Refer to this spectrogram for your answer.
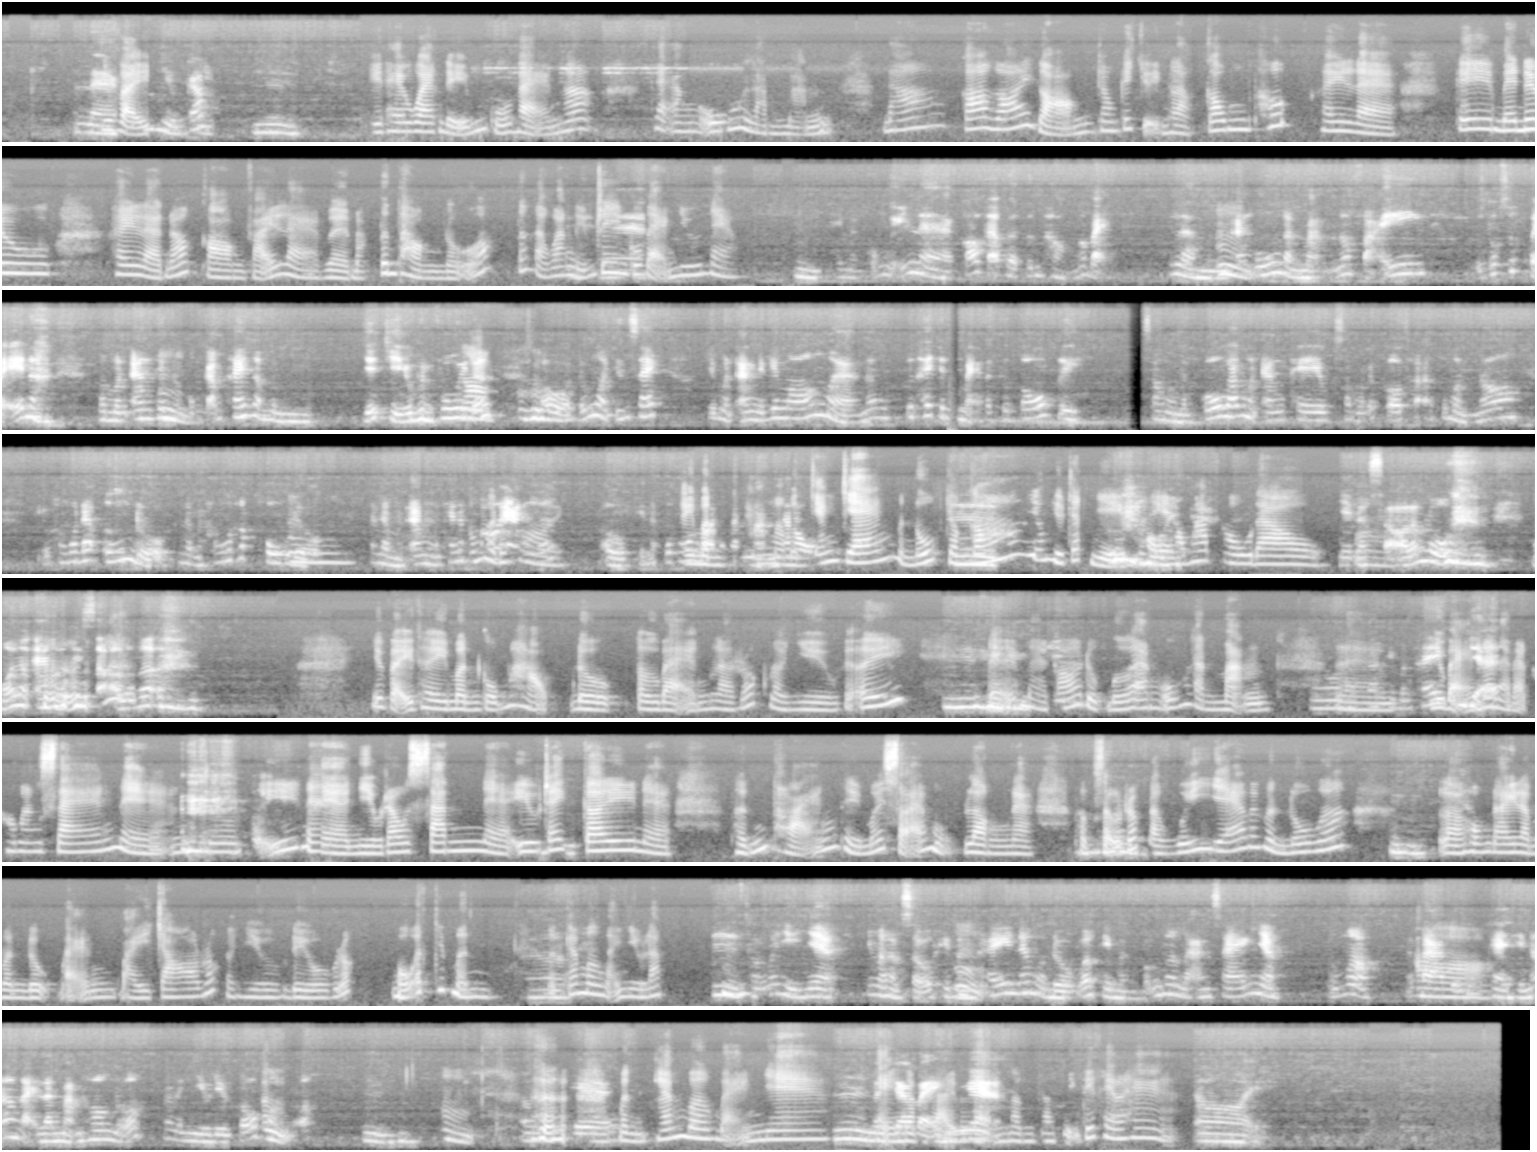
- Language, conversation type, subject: Vietnamese, podcast, Bạn có mẹo nào để ăn uống lành mạnh mà vẫn dễ áp dụng hằng ngày không?
- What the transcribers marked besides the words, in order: static; other background noise; horn; laughing while speaking: "nè"; laughing while speaking: "mình"; chuckle; tapping; other street noise; laughing while speaking: "Đúng rồi"; chuckle; chuckle; laughing while speaking: "Ừ"; distorted speech; chuckle; chuckle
